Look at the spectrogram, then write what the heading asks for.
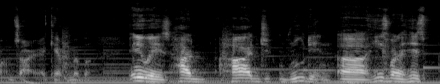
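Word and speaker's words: Hajrudin: Har Hajudin. That's how you say it. I'm sorry, y'all. I'm sorry. I can't remember. Anyways, Haj Hajudin.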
